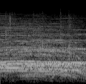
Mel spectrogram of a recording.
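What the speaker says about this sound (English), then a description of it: "give me a cheer if you're a teenager" A studio comedy audience cheers and whoops together when asked to, a dense, continuous roar of voices filling the room for under a second.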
